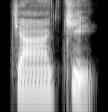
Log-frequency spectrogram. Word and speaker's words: 家具: Pay attention to the character 具, the pronunciation. It's the 语 sound. – You gotta pucker those lips. 家具.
